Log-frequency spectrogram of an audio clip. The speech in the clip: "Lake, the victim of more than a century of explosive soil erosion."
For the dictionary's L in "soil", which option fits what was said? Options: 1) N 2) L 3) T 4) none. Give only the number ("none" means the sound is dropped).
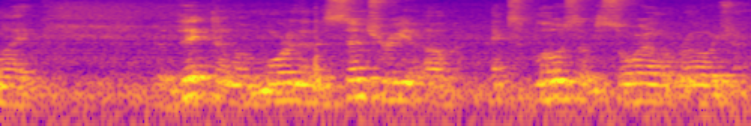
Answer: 2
